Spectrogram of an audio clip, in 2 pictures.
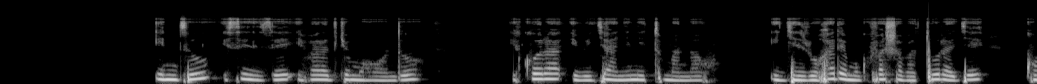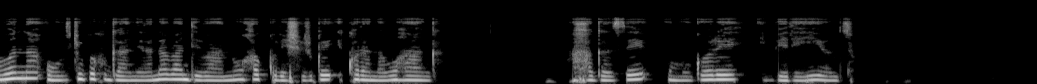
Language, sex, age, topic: Kinyarwanda, female, 18-24, finance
